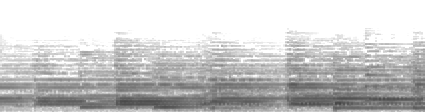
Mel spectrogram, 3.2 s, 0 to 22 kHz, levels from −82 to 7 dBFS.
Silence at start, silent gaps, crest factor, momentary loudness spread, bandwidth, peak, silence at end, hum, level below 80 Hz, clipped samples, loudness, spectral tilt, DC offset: 0 s; none; 12 dB; 6 LU; 7 kHz; -12 dBFS; 0 s; none; -62 dBFS; under 0.1%; -25 LUFS; -8.5 dB/octave; under 0.1%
